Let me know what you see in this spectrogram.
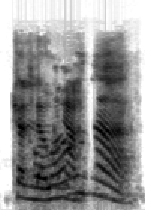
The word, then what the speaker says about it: Kelowna: Lives in the beautiful vineyards of the Okanagan Valley in Kelowna. Did I say that right? – Kelowna.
